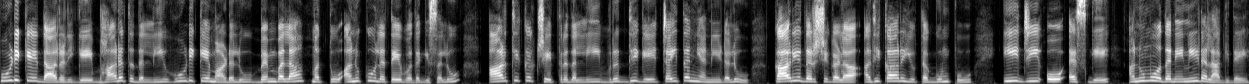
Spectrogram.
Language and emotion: Kannada, neutral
